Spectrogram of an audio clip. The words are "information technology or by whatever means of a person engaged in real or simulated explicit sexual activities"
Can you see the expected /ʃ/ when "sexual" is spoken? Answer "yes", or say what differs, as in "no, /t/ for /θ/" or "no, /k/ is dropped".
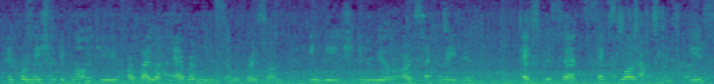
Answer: no, /s/ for /ʃ/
